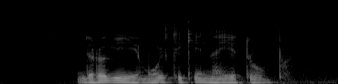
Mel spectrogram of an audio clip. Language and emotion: Russian, neutral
